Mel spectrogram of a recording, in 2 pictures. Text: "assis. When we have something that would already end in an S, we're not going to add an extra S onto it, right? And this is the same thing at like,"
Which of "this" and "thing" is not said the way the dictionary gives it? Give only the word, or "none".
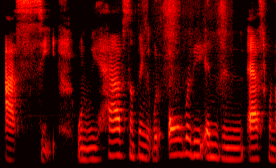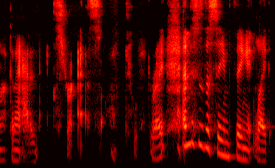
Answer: none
